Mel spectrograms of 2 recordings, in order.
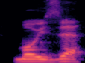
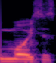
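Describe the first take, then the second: First: The final s sound is left silent. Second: The final s sound is pronounced. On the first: The speaker calls it right. "You're supposed to not pronounce the second S" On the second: The speaker calls it wrong.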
